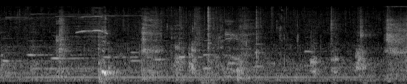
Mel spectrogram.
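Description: Sounds from a wet golden retriever being bathed, with a sharp hit about a second in, over steady background film music.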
